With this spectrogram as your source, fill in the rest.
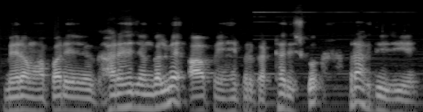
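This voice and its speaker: A man voicing a frail old village grandmother who talks slowly and sweetly, in a told horror story. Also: lowish voice, lo-fi sound, natural voice. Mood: coaxing.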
